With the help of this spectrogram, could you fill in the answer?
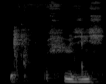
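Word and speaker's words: φύσις: Physis en grec, qui va évidemment vous donner physique. Le Y se prononce, probablement c'était le cas, se prononce U. C'est un U grec.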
